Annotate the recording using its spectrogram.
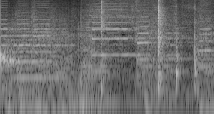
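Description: Background music with steady held notes. A sharp click about a second in and a few lighter clicks near the end come from a die-cast toy car being pushed into a plastic Hot Wheels launcher toy.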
